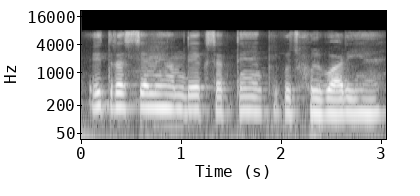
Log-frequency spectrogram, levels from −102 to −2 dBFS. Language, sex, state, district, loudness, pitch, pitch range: Hindi, male, Uttar Pradesh, Shamli, -14 LUFS, 155 Hz, 140-175 Hz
